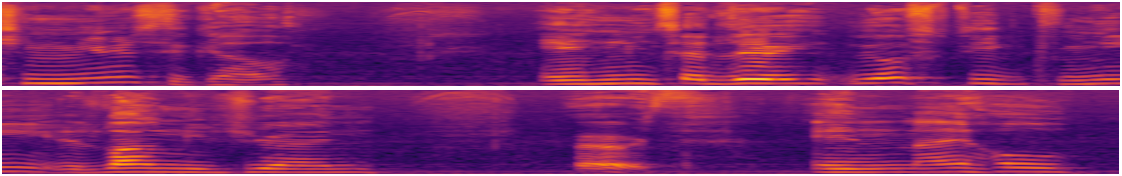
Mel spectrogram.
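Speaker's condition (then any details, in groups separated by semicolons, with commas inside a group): Cerebral palsy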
